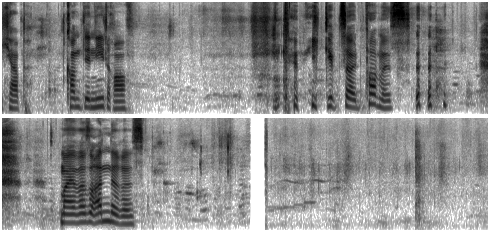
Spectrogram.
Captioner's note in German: gelächter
